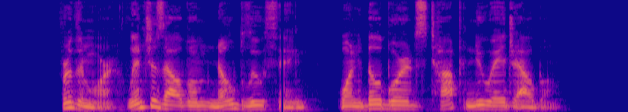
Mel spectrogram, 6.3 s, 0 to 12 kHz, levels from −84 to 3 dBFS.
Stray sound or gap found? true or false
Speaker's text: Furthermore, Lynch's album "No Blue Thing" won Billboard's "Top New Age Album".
true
